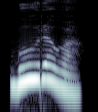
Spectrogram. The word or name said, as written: ಭೈರವಿ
